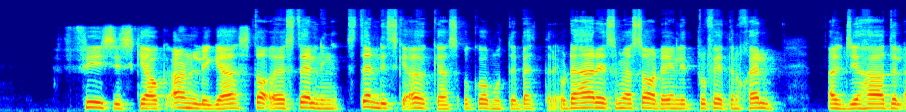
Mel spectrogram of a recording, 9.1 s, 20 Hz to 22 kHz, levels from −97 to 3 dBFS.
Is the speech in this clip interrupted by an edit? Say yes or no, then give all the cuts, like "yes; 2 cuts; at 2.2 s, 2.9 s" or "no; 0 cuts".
no; 0 cuts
